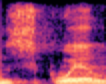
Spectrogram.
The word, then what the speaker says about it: Sequim: So in 1977, in Washington State, in Sequim, Washington, and if you're wondering if that's the right pronunciation, it absolutely is.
